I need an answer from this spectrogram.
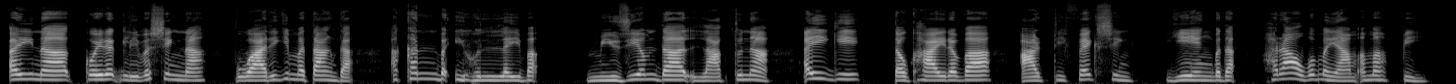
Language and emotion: Manipuri, happy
